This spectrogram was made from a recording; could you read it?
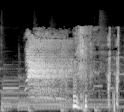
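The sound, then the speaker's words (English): A child lets out a loud, raspy roar imitating a dinosaur, drawn out for about a second, followed by a few short breathy vocal bursts. “How's the dinosaur go?”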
